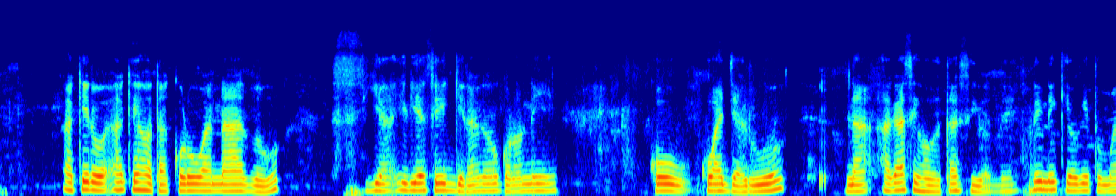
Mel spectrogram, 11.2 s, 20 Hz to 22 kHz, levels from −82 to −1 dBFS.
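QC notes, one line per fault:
3.78–9.19 s, call bitrate drop: the sound turns rough and muffled, consistent with the encoder's budget falling from about 48 to 13 kbps after the call's bandwidth estimate dropped. With far fewer bits, detail is coded coarsely and the high band is cut. The worst stretch lasts about 2.8 s. On a spectrogram, the upper frequencies empty out above a lowered ceiling, and the harmonics look smeared and blocky, recovering toward 9.19 s.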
